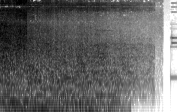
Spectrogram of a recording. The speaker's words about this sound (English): Do you think they bought that story? That a transformer explosion took off the top three floors of the hotel?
